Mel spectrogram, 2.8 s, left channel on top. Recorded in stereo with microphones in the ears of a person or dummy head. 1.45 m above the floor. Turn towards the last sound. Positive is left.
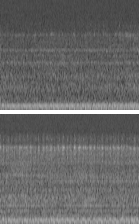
No sound to turn to.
